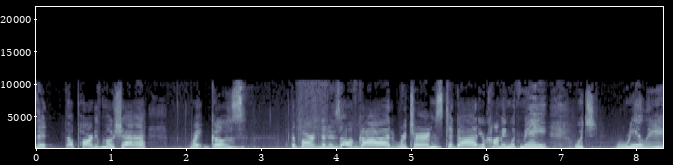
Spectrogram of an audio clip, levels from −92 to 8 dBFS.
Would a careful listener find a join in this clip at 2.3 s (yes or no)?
no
